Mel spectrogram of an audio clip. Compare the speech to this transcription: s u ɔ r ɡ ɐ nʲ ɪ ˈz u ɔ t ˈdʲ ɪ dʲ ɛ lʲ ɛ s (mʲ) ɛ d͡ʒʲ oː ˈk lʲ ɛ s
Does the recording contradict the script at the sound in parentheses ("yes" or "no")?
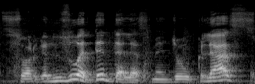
no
